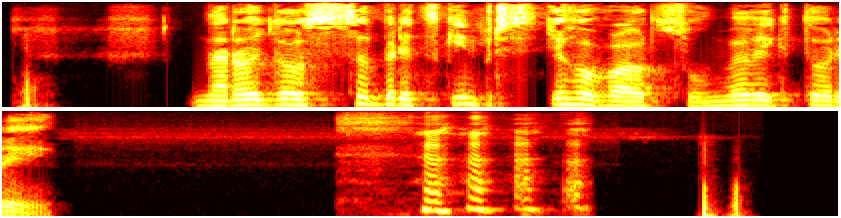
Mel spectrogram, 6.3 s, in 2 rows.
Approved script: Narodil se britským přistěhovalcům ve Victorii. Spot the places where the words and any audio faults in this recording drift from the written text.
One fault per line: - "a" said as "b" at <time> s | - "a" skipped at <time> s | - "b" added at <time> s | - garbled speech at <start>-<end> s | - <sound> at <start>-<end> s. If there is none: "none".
- laugh at 4.4-5.4 s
